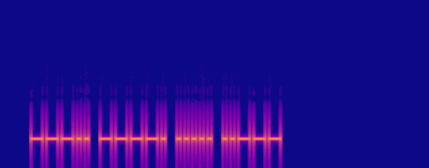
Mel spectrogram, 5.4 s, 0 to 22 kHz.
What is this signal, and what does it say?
Morse code, heard as a keyed tone, about 25 wpm, 700 Hz. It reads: 8952
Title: Numbers - 4-Digit 25wpm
